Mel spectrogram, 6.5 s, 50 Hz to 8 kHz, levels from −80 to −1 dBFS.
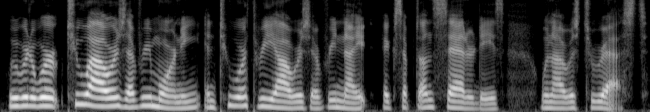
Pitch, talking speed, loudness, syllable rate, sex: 185 Hz, 210 wpm, -18 LUFS, 5.4 syllables/s, female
